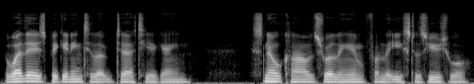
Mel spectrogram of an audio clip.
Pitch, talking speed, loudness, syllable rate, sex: 115 Hz, 215 wpm, -17 LUFS, 5.9 syllables/s, male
